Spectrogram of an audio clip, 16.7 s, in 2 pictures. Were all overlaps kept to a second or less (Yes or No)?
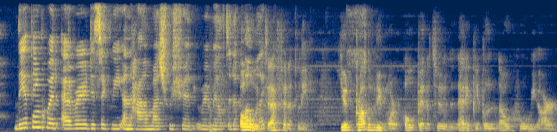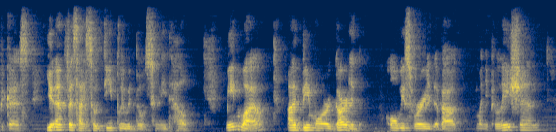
Yes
